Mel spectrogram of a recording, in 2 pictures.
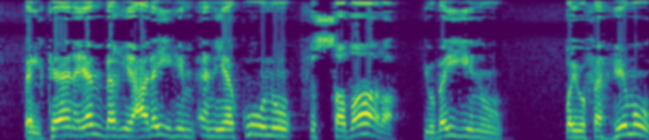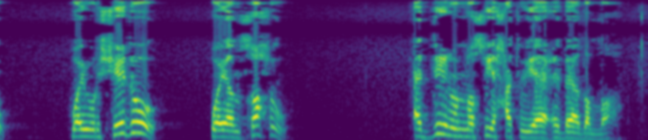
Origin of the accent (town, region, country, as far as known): Egypt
